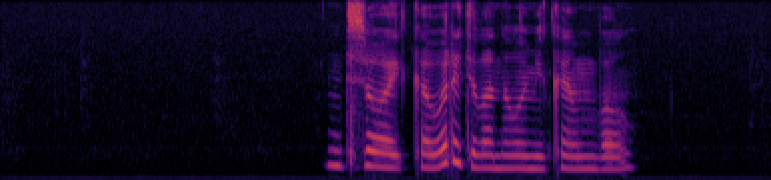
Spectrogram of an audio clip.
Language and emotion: Russian, positive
